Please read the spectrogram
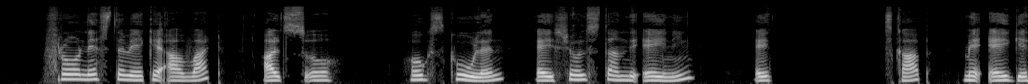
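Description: From 7.33 to 7.73 s the speech turns choppy: repeated packet loss (robotic sound). Several short holes, the longest 40 ms, are each patched by stretching the preceding sound, so roughly a third of this span is concealment rather than real audio.

At 7.73 s a long network dropout is the likely cause of what follows. Instead of brief patched holes, the last sound smears briefly and then nearly everything falls silent for about 1.1 s. The speech resumes at 8.87 s with that stretch simply gone.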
